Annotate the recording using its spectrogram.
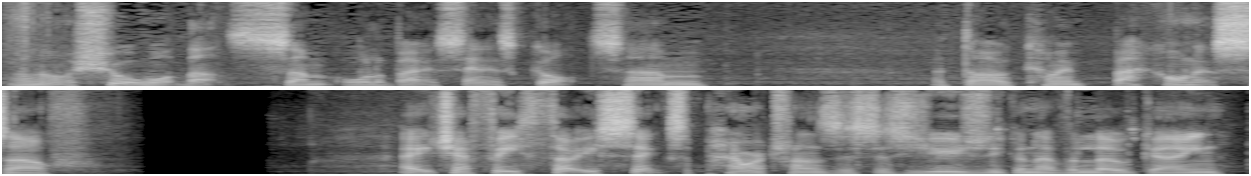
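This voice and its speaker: Muttering to himself between friendly chat, a man hosts a casual hobby livestream while working at an electronics bench. His mid-range voice is unhurried, and the audio carries a little hiss or hum.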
